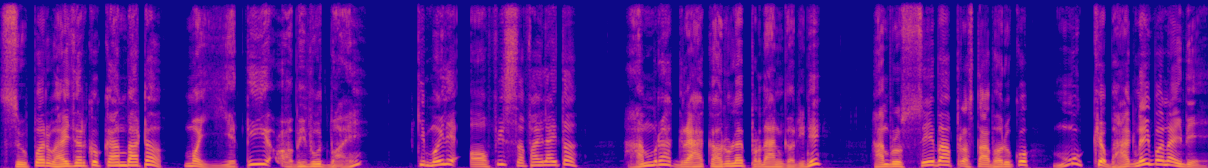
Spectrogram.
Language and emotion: Nepali, surprised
